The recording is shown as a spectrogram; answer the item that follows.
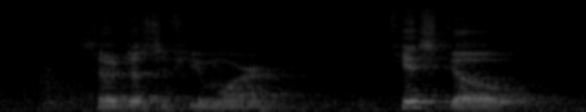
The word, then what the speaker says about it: Kisco: just a few more kisco it was really cisco with a c and somebody thought the c should be pronounced as a k and that's why we have kisco shallow muddy river so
